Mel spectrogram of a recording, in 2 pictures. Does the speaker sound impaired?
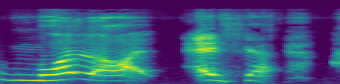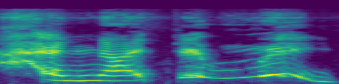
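Yes: cerebral palsy; speech impairment, limited speaking ability, writing main way to express self, uses Linkgraphia communication device.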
